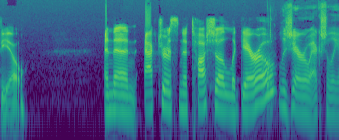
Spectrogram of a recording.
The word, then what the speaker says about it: Leggero: And then actress Natasha Leggero, actually. I think it's a soft G.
